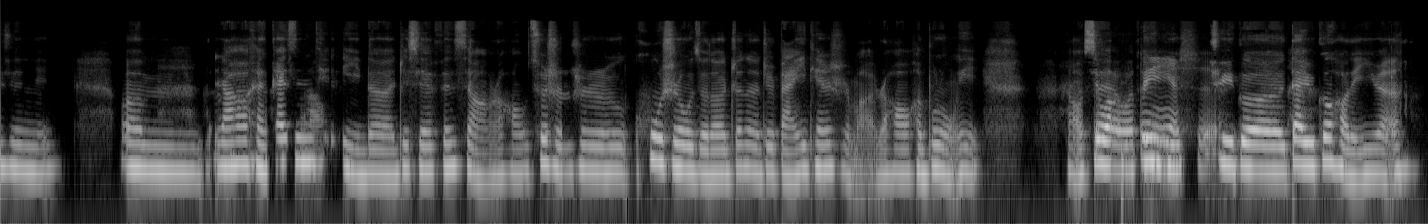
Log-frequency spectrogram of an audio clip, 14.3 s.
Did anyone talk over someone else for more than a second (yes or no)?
yes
